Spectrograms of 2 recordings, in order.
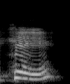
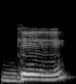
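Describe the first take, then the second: First: It starts with a breathy h sound. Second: It starts with a hard g sound. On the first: The speaker calls it right. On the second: The speaker calls it wrong.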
